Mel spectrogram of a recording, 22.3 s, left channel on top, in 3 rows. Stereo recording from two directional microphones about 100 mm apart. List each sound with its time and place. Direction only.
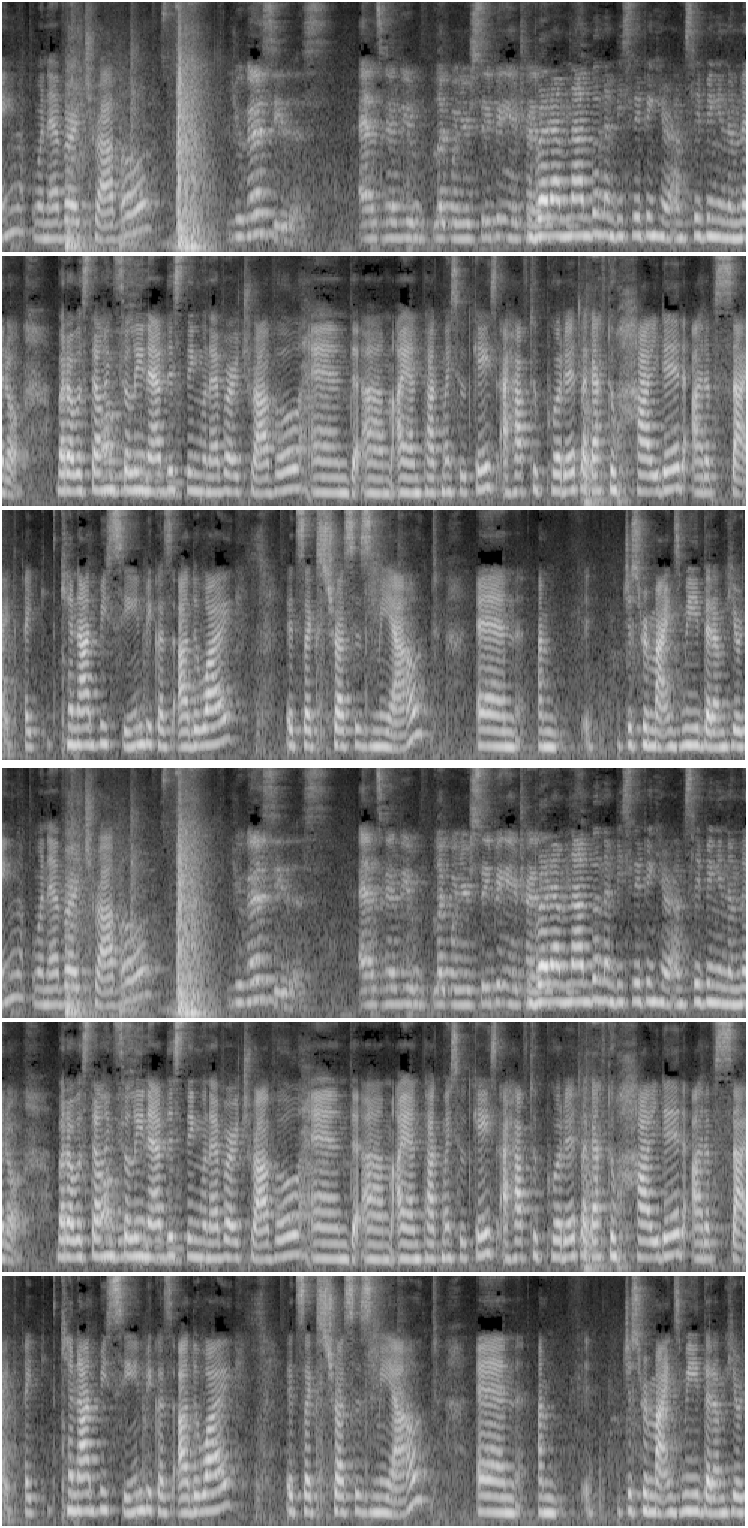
0.0 s a woman's voice: 10° right (ahead or behind)
1.2 s door: 15° left (ahead or behind)
3.5 s a woman's voice: 15° right (ahead or behind)
7.3 s speech: 10° left (ahead or behind)
8.1 s a woman's voice: 5° right (ahead or behind)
